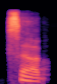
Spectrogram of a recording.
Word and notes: Serb: Indian

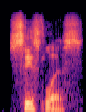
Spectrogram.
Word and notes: ceaseless: American English

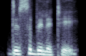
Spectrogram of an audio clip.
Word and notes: disability: Indian

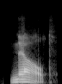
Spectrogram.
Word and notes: knelt: American English

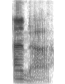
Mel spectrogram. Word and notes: ana: British English

